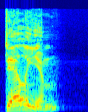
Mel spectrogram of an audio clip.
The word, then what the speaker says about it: bdellium: Apparently, it's pronounced delium, and it's like a resiny thing.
